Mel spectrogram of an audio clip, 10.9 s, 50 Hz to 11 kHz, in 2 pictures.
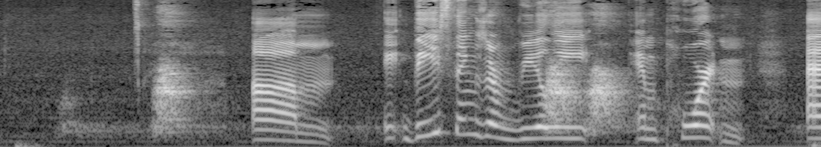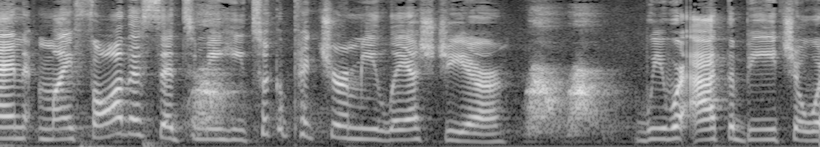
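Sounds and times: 
dog barking: 0.4 - 1.4, 3.6 - 4.3, 6.8 - 7.1, 9.0 - 9.6
speech: 1.7 - 9.0, 9.7 - 10.9.

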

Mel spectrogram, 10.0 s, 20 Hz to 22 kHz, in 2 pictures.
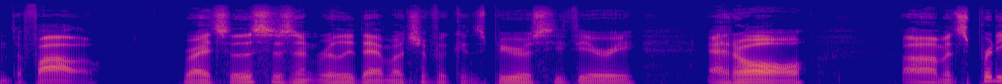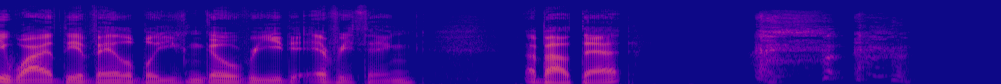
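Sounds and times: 
speech: 0.0 - 8.2, 8.8 - 9.6
harsh coughs: 8.8 - 9.6.

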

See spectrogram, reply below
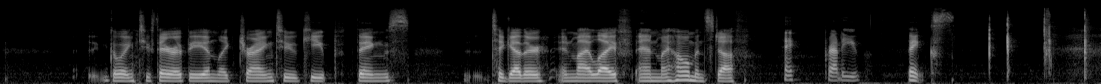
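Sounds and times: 
speech: 1.0 - 9.6
finger snaps made as finger guns: 9.9 - 11.0.

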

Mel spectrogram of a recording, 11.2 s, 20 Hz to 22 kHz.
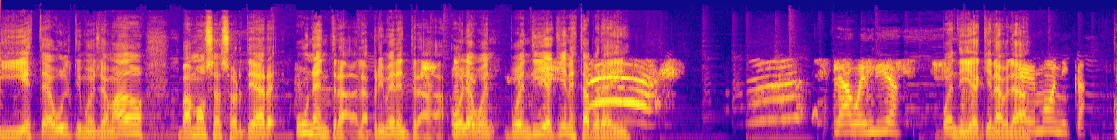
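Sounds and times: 
speech: 0.0 - 6.4, 8.3 - 11.1
baby crying: 4.1 - 10.3.

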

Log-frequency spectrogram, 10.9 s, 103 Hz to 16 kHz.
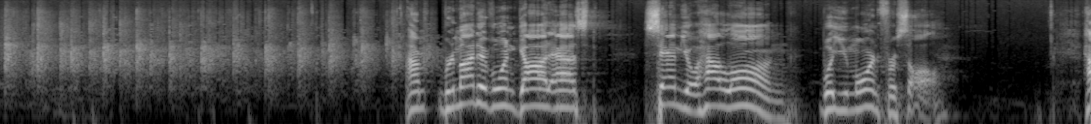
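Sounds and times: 
audience clapping hands in praise: 0.0 - 4.5
speech: 4.1 - 9.5.

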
